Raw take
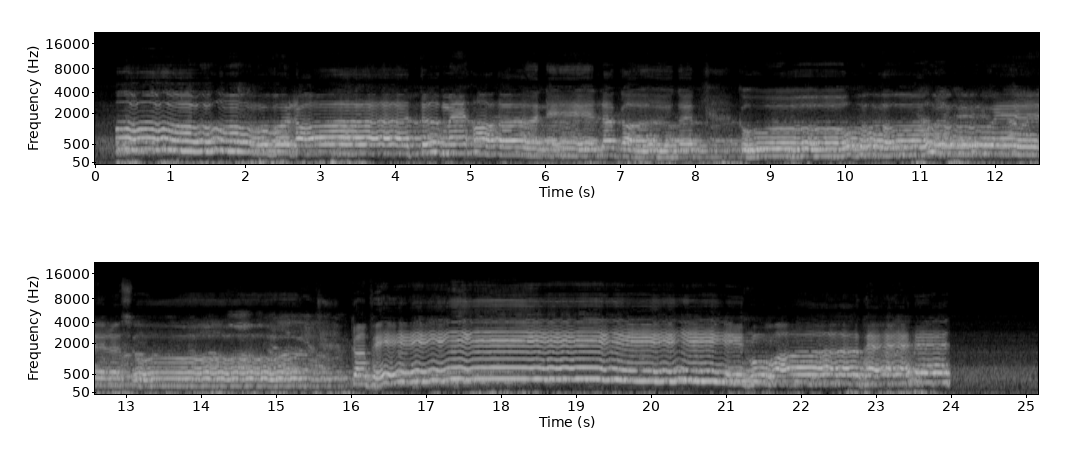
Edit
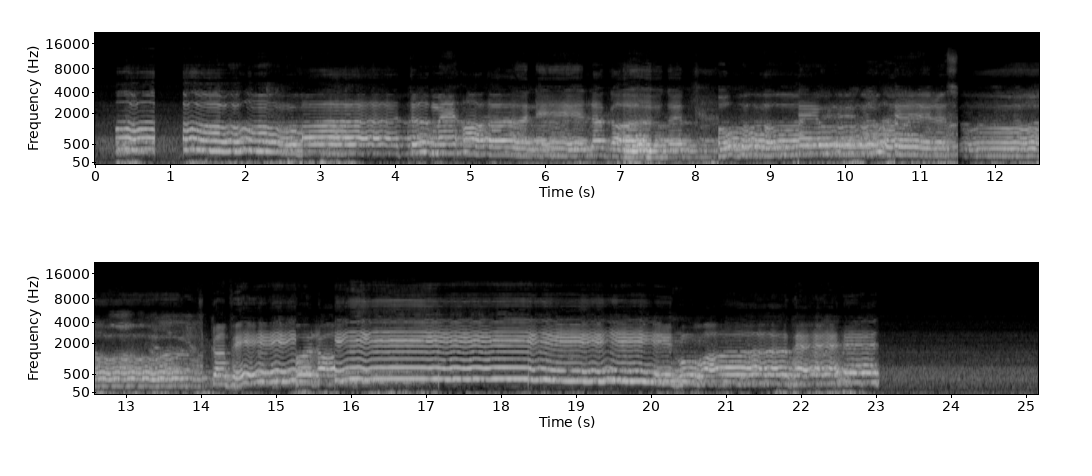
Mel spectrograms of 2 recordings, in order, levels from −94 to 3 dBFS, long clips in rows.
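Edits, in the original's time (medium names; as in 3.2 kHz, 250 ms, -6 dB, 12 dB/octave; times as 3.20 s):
0.79 s: insert room tone 0.38 s
2.38–2.90 s: move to 17.13 s
3.54–4.30 s: fade out, to -8.5 dB
7.18–7.55 s: gain +6.5 dB
8.45–9.89 s: delete
10.96–12.24 s: reverse
13.08–13.58 s: fade in
15.60–15.89 s: delete
18.51–19.31 s: stretch 1.5×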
